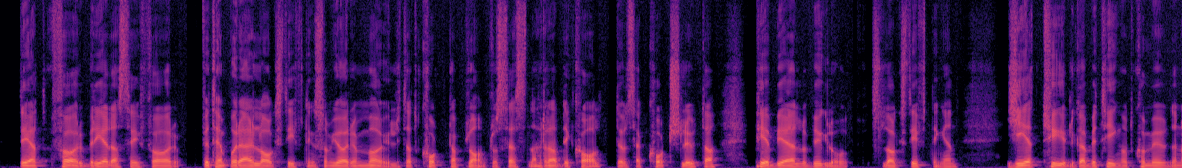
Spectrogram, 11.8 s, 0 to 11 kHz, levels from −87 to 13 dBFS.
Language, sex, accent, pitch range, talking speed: Swedish, male, native, 90-105 Hz, 145 wpm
